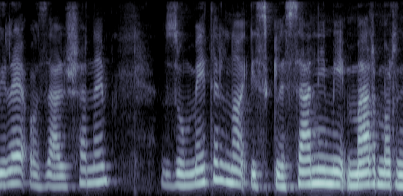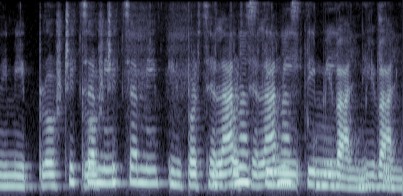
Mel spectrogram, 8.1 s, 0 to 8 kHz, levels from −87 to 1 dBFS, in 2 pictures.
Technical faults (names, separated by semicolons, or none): automatic gain rising; doubled audio track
